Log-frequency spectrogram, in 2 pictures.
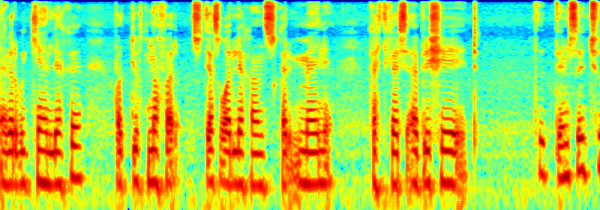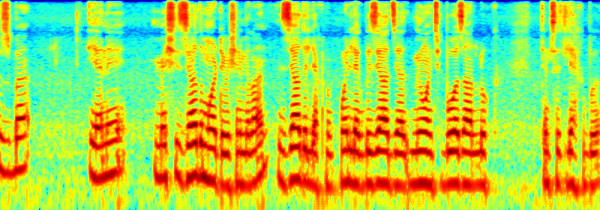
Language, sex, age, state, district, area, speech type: Kashmiri, male, 18-30, Jammu and Kashmir, Budgam, rural, spontaneous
